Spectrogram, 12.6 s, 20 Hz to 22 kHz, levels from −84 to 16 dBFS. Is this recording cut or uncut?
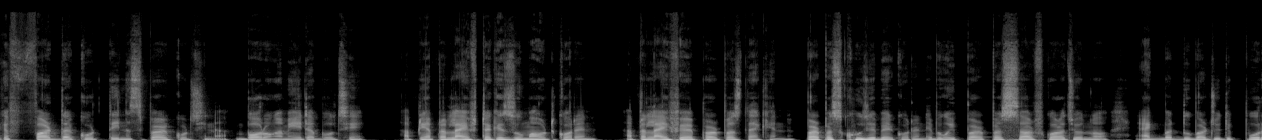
uncut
